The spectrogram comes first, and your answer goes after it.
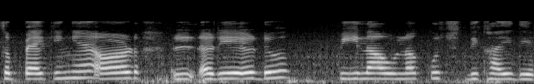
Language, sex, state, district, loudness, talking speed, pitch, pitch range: Hindi, female, Bihar, Katihar, -13 LUFS, 125 wpm, 260 Hz, 255-275 Hz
